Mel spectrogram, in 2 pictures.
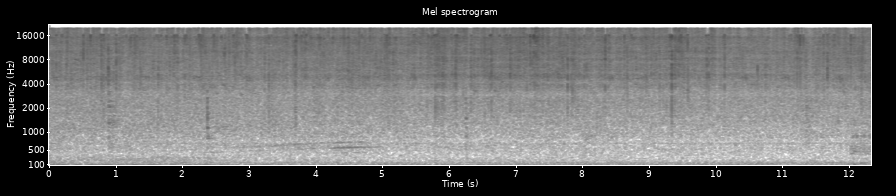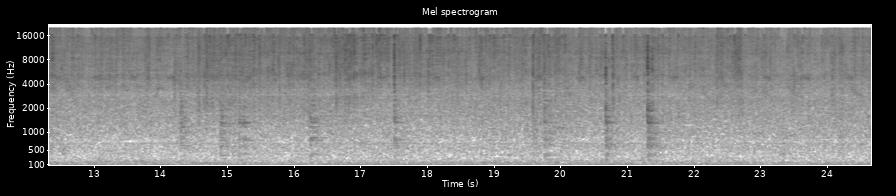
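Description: Duck breast and picanha sirloin sizzling on a grill, a steady faint crackle and hiss with scattered small pops running throughout.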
